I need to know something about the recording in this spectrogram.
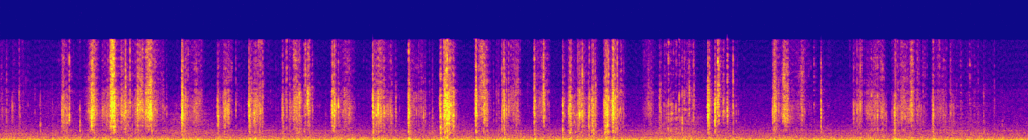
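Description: Faint, irregular scratchy strokes of a paintbrush dabbing and scrubbing acrylic paint onto absorbent cardboard triangles, with light paper rustling as the pieces shift, over a steady low hum.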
